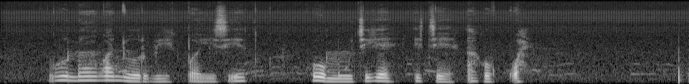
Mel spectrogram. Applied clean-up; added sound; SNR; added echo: none; none; none; none.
